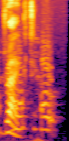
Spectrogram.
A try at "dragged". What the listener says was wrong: Now, it's not t, it's the d.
